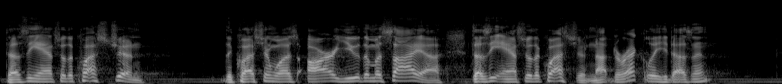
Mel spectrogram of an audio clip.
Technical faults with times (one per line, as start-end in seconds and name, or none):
1.10 dropped samples
3.67 dropped samples
5.22 dropped samples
